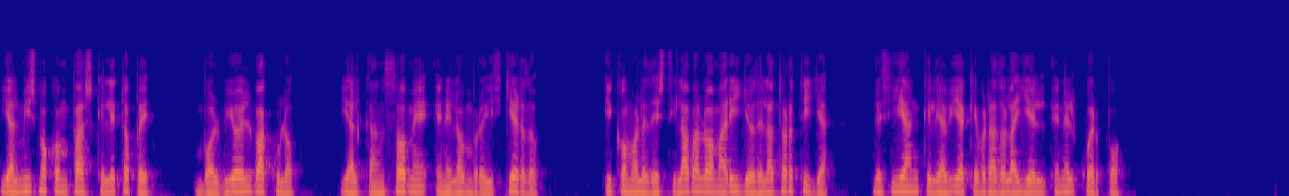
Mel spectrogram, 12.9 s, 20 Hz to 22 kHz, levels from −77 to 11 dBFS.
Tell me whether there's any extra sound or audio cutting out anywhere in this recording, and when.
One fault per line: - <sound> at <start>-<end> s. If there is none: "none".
none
